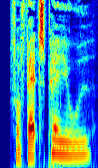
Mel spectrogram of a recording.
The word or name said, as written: forfaldsperiode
